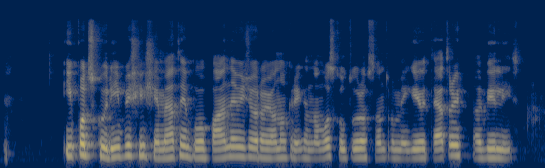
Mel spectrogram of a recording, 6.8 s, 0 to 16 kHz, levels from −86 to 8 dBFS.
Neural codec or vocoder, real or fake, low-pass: codec, 24 kHz, 3.1 kbps, DualCodec; fake; 10.8 kHz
